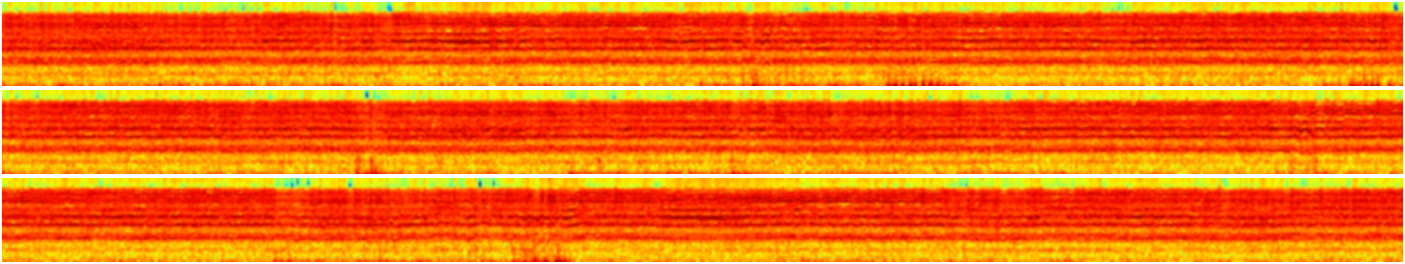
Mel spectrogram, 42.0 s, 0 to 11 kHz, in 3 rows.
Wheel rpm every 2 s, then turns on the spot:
220, 230, 220, 230, 230, 230, 230, 230, 230, 210, 230, 220, 230, 230, 230, 230, 220, 220, 230, 220, 220.
none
